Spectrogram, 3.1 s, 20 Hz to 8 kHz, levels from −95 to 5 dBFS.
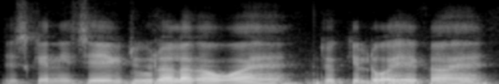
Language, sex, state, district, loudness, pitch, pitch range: Hindi, male, Uttar Pradesh, Shamli, -19 LUFS, 120 Hz, 115-130 Hz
